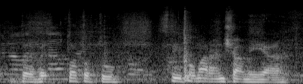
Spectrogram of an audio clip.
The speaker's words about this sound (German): Durch die Tür klingt das konzentrierte Stimmengewirr aus der Redaktion herüber.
